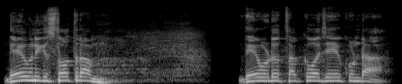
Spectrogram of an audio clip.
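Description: A man's voice: on the high side, lively intonation, a little slow. A male pastor preaching a fervent sermon in speech, repeating phrases and building to rising calls.

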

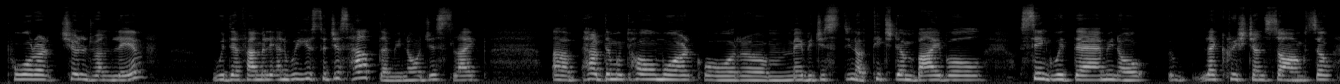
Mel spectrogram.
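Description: A young native Romanian speaker with a Romanian accent tells her own story in casual conversation. Her mid-range voice is hesitant, full of ums and restarts.

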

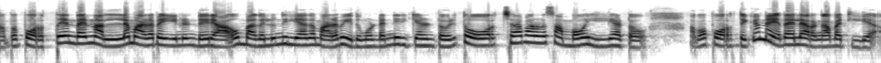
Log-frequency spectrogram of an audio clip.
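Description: A young woman from Kerala in India narrating her family vlog as a voice-over recorded at home, in a chatty, homely way. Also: a little high. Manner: chatty, homely, reassuring tag endings. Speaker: family vlogger.

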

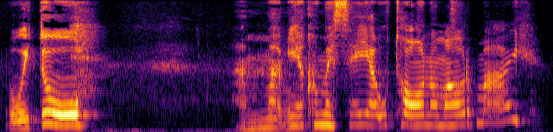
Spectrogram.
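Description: A woman's voice: high-pitched, takes it slowly, dark tone, slight background noise. A young woman and mother talking casually to her viewers in a home vlog, chatty and explaining things, filmed on a handheld camera in her kitchen and living room. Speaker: vlogger and mother.

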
